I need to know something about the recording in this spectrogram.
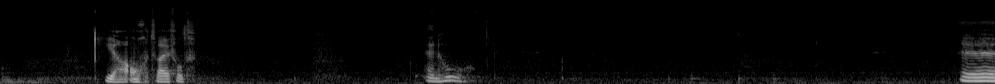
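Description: An older man speaks calmly into a microphone, with long pauses.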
